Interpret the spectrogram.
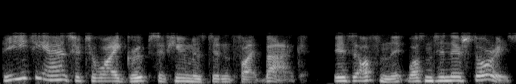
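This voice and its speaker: Radio drama spirit guide, acted by a man: wry, didactic sage, husky and lively in pitch, narrow telephone-like sound. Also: normal speed. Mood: measured, instructive. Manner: didactic, wry, formal phrasing. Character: Keeper of Souls, wise, wry otherworldly male spirit guide. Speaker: spirit teacher answering questions. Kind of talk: scripted radio drama dialogue, expository.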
